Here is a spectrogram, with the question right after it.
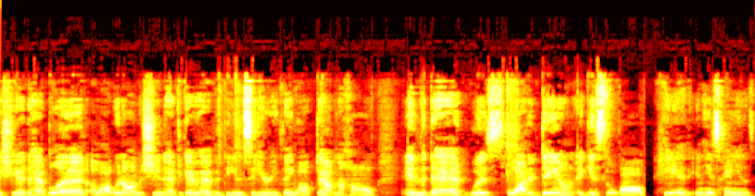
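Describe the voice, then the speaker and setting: A woman speaks in an Appalachian accent. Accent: Appalachian Southern. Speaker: labor and delivery nurse. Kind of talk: personal storytelling to camera.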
